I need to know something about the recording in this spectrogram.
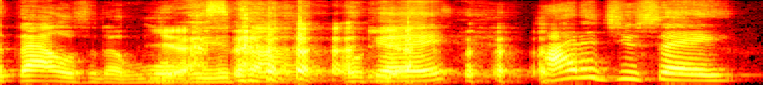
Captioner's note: laughs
